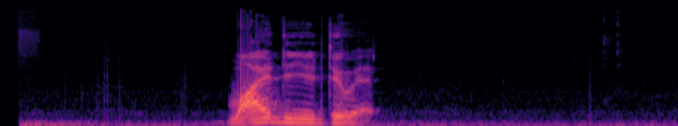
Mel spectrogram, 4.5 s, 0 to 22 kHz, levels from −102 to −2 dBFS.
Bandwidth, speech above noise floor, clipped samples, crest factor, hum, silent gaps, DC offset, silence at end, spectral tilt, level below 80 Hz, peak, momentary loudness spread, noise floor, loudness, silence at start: 15 kHz; 32 dB; under 0.1%; 22 dB; none; none; under 0.1%; 2.05 s; -7 dB/octave; -64 dBFS; -22 dBFS; 12 LU; -69 dBFS; -38 LUFS; 0.15 s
